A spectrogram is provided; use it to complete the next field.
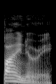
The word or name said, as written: binary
